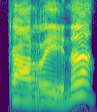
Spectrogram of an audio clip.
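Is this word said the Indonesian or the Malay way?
Indonesian. The first vowel is a full open 'a'. "kita ikuti standar Indonesia"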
